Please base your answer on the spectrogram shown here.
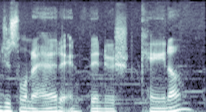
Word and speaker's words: Kena: went ahead and finished kana rigid spirits that is the proper pronunciation but i'll probably say kenna a million times because i'm [ __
